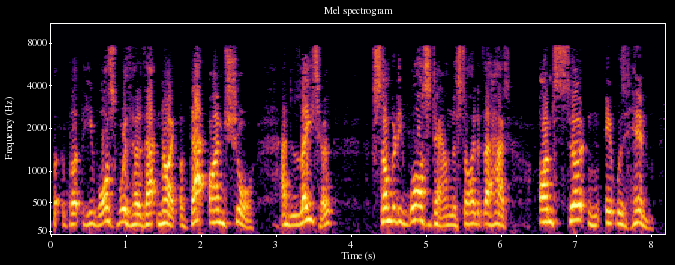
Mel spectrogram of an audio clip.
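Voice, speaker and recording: An actor playing a young condemned prisoner in a radio drama, deferential and wounded, reluctant to confide. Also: male voice, fairly high pitch, moderate pace, husky, highs cut off. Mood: pleading, guarded. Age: young adult. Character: haunted young condemned prisoner protesting his innocence.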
